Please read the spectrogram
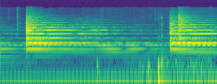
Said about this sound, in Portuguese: apesar da primavera, é o inverno que ainda toca no sino da freguesia.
